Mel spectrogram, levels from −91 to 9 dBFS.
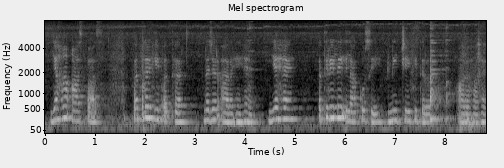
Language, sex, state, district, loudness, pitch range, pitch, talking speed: Hindi, female, Bihar, Saharsa, -27 LUFS, 200-260 Hz, 225 Hz, 130 wpm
